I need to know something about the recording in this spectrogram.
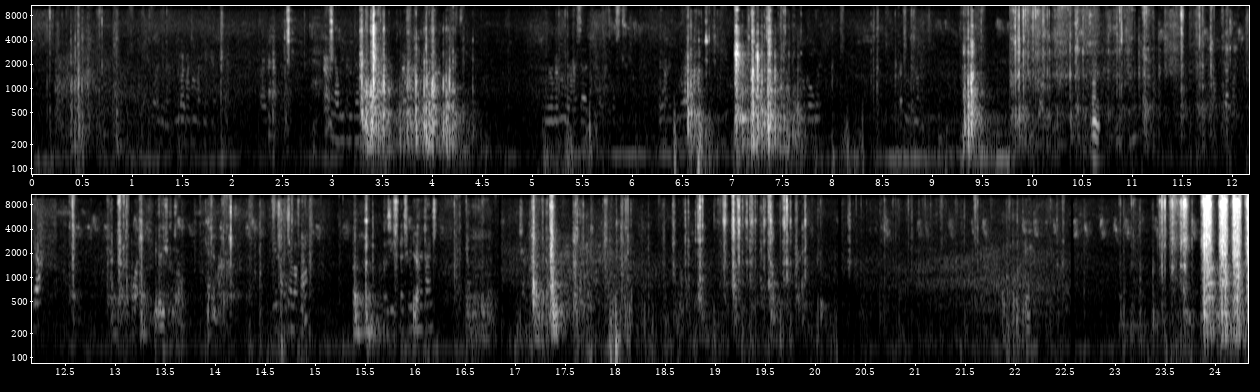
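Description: Hands working metal pipe fittings and a plastic camlock hose coupling, with light clinks and scrapes, over muffled talk and a steady low hum.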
